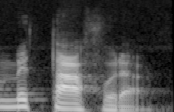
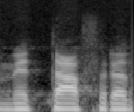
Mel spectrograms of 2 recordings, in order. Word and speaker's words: metáfora: E a outra seria uma metáfora. A-F-O-R-A. With an accent on the first A.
